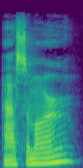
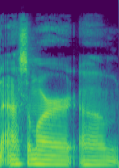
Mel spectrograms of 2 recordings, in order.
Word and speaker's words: Aasimar: And then let's see, his mother figure is I never know how to say this word, an Aasimar. That's what I say. Okay. An Aasimar named Weonvi, and she looks like a falcon.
